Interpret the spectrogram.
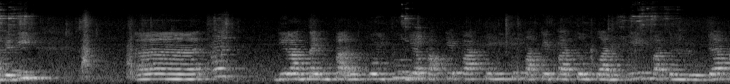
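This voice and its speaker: A middle-aged woman giving a sermon testimony, telling her story in a lively way and acting out the voices of the people in it. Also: fairly high pitch, a little hiss or hum. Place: church hall. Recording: echoey hall from far off.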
